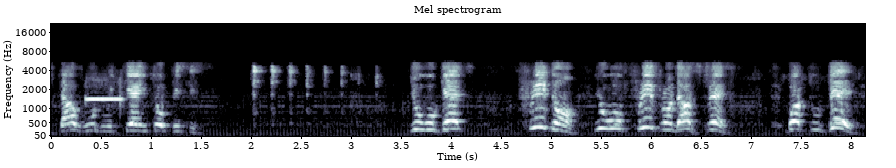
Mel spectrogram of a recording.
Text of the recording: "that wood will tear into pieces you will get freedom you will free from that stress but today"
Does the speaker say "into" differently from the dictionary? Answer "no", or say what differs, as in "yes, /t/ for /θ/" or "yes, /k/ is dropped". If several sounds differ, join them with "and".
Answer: no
